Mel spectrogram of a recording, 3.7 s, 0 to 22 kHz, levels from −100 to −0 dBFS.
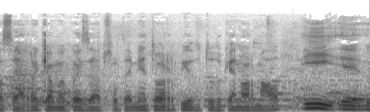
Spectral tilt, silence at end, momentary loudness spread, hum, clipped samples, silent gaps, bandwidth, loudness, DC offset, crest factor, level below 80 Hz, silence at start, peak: -6.5 dB/octave; 0 s; 10 LU; none; under 0.1%; none; 13 kHz; -28 LUFS; under 0.1%; 18 dB; -50 dBFS; 0 s; -10 dBFS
